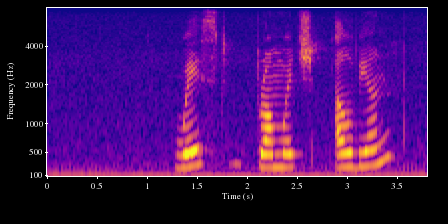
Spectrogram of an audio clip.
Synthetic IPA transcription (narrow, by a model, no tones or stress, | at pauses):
wɛst | bɹɔ̃mwɪt͡ʃ | ɛlbiə̃n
